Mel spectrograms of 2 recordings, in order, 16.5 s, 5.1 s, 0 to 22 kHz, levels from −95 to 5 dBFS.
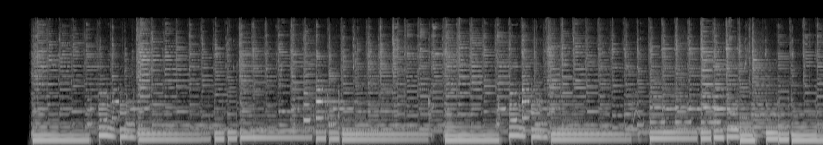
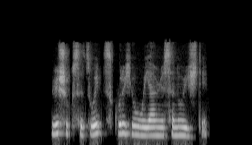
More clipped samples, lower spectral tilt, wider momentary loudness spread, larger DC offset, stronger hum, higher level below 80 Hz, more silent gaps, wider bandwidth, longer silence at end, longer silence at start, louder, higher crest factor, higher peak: neither; about the same, -4.5 dB/octave vs -3.5 dB/octave; about the same, 7 LU vs 8 LU; neither; neither; first, -56 dBFS vs -70 dBFS; neither; first, 14 kHz vs 7.8 kHz; second, 0 s vs 0.9 s; second, 0.6 s vs 1.05 s; second, -30 LUFS vs -25 LUFS; about the same, 16 dB vs 18 dB; second, -14 dBFS vs -10 dBFS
